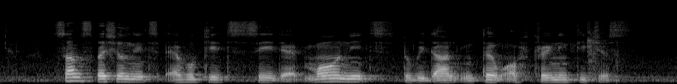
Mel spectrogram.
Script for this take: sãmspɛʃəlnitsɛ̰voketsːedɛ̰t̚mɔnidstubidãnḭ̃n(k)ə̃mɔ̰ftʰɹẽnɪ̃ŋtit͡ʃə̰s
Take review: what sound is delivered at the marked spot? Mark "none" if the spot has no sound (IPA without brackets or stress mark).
t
